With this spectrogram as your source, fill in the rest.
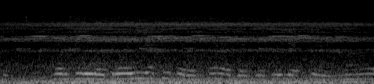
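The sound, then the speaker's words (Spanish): Crickets chirp in a steady, continuous high-pitched drone at night in a small plaza, while a voice speaks softly underneath, creating a calm nighttime ambience. “Yo aún no me levanto de mi sitio, aguardo hasta que el chillido de los grillos y el fresco de la noche se adueñen del lugar.”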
